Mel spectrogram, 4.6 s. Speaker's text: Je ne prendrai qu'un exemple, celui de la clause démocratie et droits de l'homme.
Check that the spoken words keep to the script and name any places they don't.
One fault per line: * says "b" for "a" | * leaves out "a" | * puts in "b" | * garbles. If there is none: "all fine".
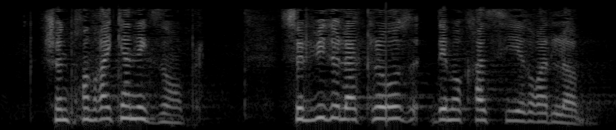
all fine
